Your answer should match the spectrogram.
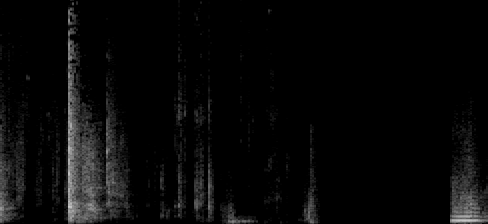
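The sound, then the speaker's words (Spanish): A door swings shut with a sharp thud, followed by scattered knocks and rattles, then quiet, and a short low rumbling creak near the end. “la puerta, cierra la puerta, que hace más frío.”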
